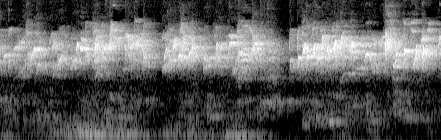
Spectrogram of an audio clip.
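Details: European goldfinch chicks twitter in shrill, overlapping bursts, a brief dip near three seconds before the chorus resumes louder, with soft low rumbling early on.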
